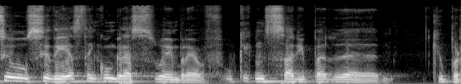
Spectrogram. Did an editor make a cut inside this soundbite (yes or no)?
yes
